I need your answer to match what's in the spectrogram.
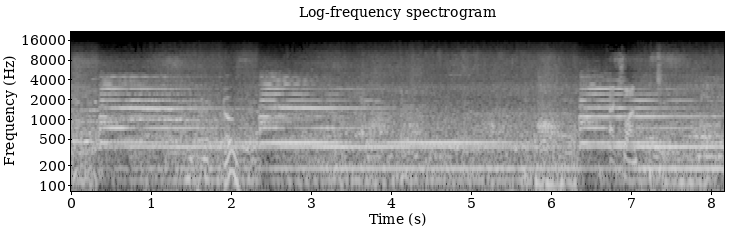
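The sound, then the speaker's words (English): Bells ring steadily for the whole stretch, their overlapping tones sustained and fairly loud, with a busy background hum and faint murmuring beneath. “The bells.”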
